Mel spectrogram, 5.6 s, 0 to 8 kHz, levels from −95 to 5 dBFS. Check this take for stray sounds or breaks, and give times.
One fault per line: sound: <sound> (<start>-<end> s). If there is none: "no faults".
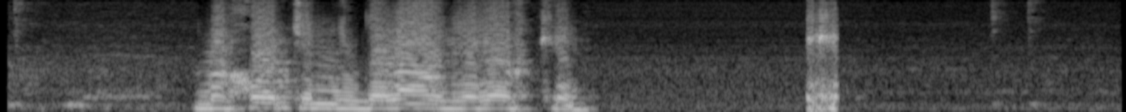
sound: laugh (4.0-4.2 s)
